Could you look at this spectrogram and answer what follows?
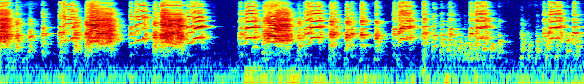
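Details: A flock of chickens at a farm sanctuary, alert after a hawk was spotted nearby, giving loud, harsh, excited clucks and squawks in overlapping bursts, with a brief lull near the middle before the clamour resumes.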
